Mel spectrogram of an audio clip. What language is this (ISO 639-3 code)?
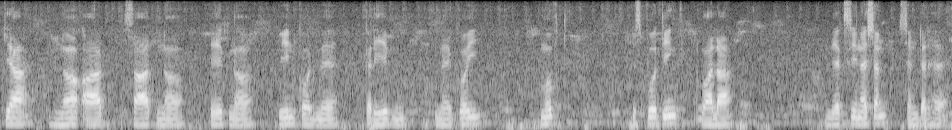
urd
